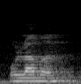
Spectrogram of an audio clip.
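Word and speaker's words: עולם: 올람은 아인이기 때문에 여기에 이제 발음이 있다라는 표시일 뿐입니다. 오는 콜럼이기 때문에 모음에서 긴 말입니다. 코. 그리고 람 할 때 L입니다. 라메드. 그리고 카메스가 있어 긴 발음이에요.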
